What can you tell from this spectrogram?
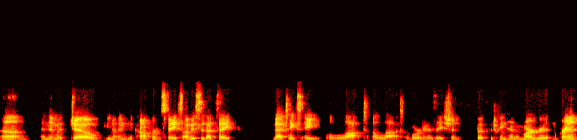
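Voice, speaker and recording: A man with an American accent, fairly low in pitch, in a monotone, flat intonation at a fairly quick pace. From US South, Orlando, Florida. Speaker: youth ministry staff member. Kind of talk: casual interview.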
